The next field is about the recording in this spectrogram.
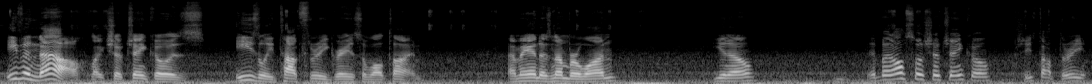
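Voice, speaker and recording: Animated, profane man breaking down a fight. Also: a little slow, slight background noise. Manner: animated, profane, swings between loud bursts and low mutters. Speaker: reaction video host. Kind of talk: casual fight commentary.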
